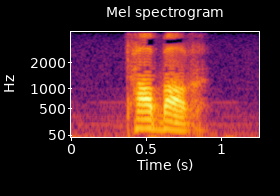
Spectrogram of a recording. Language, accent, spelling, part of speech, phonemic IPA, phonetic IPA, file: Armenian, Eastern Armenian, թաբախ, noun, /tʰɑˈbɑχ/, [tʰɑbɑ́χ], Hy-թաբախ.ogg
- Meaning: plate, dish (for food or for collecting alms)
